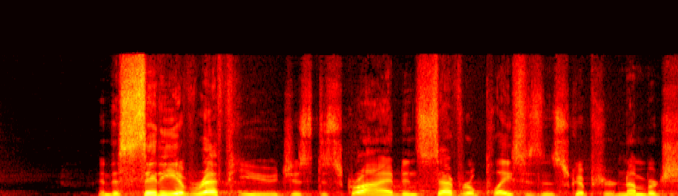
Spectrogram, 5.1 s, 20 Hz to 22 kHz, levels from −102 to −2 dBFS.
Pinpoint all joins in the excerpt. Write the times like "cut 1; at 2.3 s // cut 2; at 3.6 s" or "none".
none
